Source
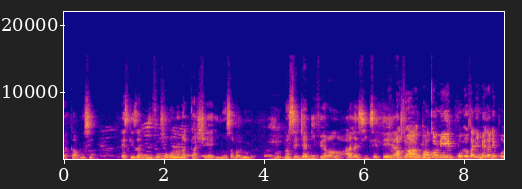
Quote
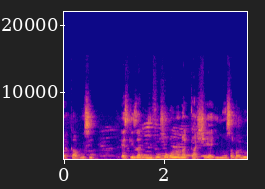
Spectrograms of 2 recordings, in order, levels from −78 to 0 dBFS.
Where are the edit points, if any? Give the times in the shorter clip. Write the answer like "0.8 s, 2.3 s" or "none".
none

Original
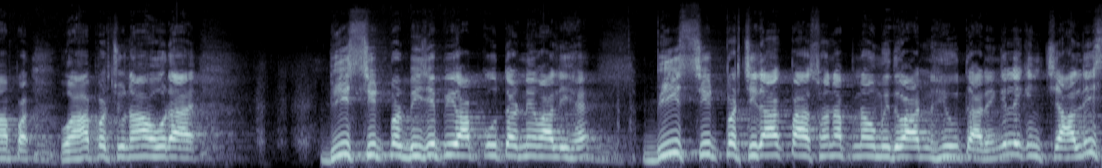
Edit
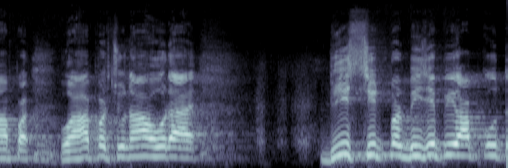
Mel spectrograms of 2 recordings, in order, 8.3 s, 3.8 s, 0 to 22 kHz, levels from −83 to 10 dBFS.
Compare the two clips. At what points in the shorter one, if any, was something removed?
none

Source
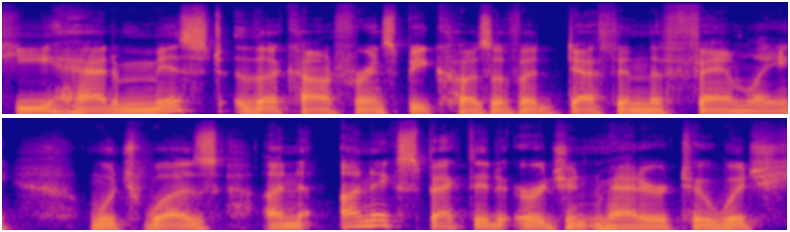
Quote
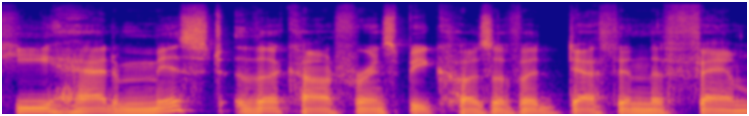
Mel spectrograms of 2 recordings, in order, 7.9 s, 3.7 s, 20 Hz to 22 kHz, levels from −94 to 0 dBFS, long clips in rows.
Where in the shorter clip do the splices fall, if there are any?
none

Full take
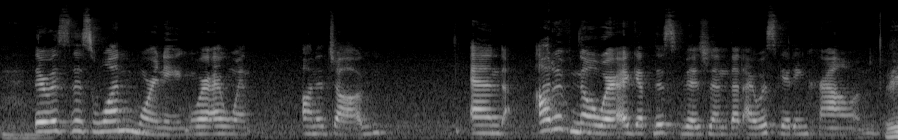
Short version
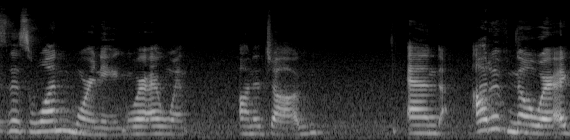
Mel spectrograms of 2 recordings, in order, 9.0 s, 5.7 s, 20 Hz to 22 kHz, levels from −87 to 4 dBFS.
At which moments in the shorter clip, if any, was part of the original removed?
none

